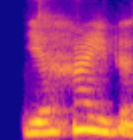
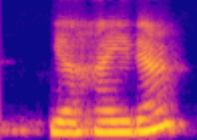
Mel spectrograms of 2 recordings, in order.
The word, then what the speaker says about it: Yajaira: Yajaira, se pronuncia así. Yajaira.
